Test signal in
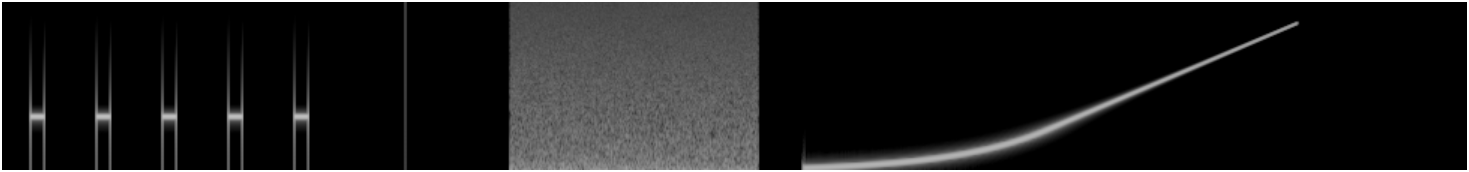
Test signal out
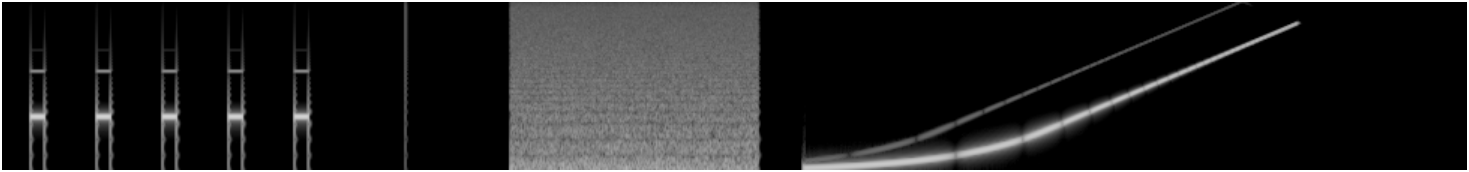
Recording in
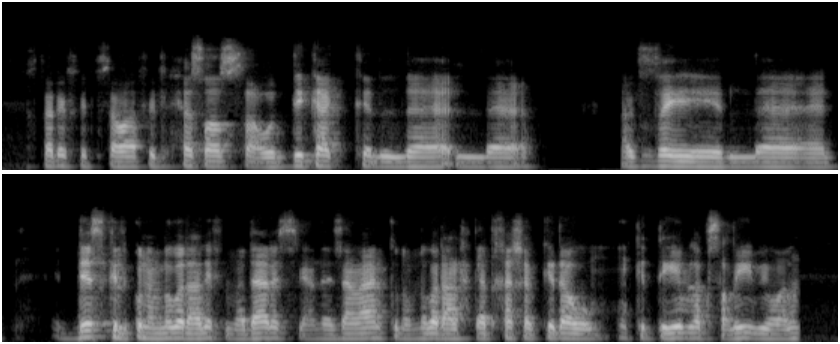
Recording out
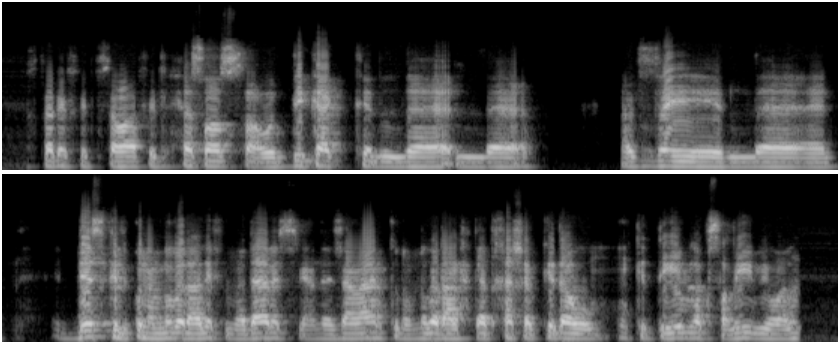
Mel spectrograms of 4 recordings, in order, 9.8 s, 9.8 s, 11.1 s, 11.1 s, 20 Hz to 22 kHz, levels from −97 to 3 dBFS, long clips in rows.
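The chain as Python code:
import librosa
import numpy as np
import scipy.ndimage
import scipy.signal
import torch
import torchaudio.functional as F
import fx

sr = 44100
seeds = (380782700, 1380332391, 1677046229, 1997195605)

y = fx.fold_sine(x, sr, drive_db=7, ceiling_db=-11.0)
y = fx.notch_comb(y, sr, f0_hz=380.0)
y = F.gain(torch.from_numpy(y), -2.0).numpy()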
